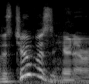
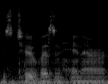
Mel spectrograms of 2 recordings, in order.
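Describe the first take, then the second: First: It is shouted loudly and urgently. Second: It is said at a calm, normal volume. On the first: The speaker calls it right. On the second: The speaker calls it wrong.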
